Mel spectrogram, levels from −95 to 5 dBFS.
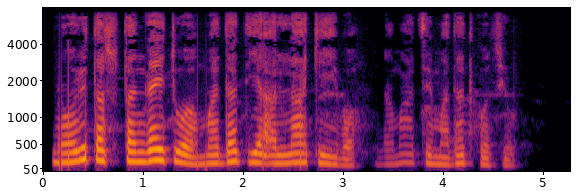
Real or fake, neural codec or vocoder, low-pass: real; none; 7.2 kHz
